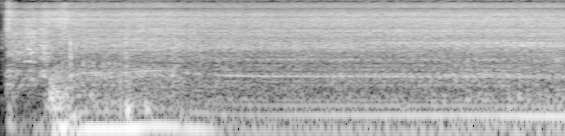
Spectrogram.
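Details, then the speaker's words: Ford Focus after replacing failed electric power steering rack (plug and play, no coding): engine cranks, catches and settles to steady low idle with no whine, groan or knock from steering; quiet, rack healthy. "quiet as a mouse is exactly how it should be there you go so yeah it was just a plug and play"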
